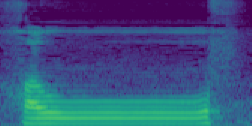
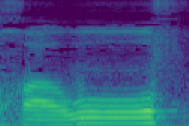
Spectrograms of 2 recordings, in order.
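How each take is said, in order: First: The vowel glides straight into the final f. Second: An extra vowel sound is inserted before the final f. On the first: The speaker calls it right. "Tapi langsung khauf" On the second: The speaker calls it wrong. "jangan ... khawuf menambah waw dhammah"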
